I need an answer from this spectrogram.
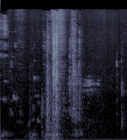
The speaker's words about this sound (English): Are you going to come and sit nicely, or are you going to just sit there and scratch the door and be a pain in the motherfucking ass?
